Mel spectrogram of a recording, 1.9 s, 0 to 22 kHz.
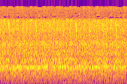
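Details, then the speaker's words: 5.3 L iron-block LS truck engine with a Whipple 2.3 L supercharger and Comp Cams Evolution lifters after 14 hours, fully warm at operating oil temperature. Right bank, underhood noise with exhaust isolated and wheels off: light, even clatter. "that's with a fully warmed up engine it's good and hot the oil is is uh operating temperature and that's what you get on the right hand bank"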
